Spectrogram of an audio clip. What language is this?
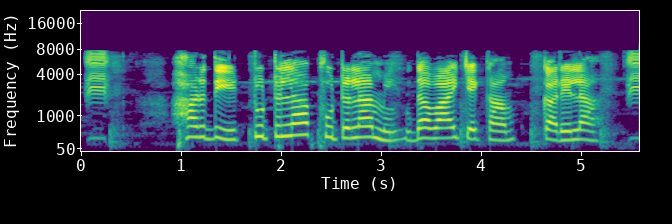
Bhojpuri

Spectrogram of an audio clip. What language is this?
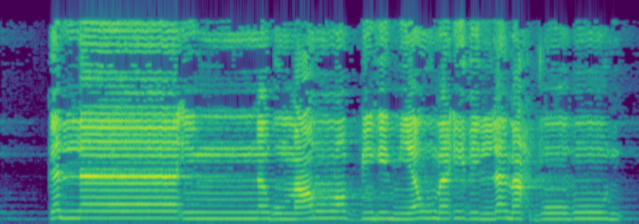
Arabic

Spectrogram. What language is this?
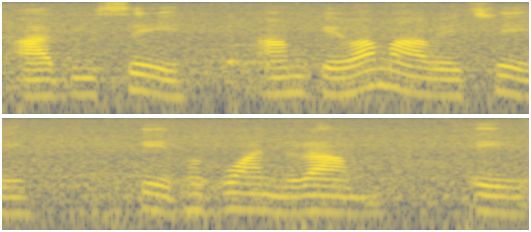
Gujarati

